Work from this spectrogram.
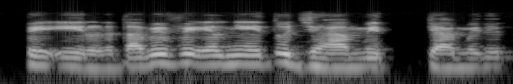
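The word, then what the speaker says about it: جامد: Jamid itu tulisannya jim alif, ya, jimnya panjang, jim alif, kemudian mim dal. Bacanya jamid. Jamid itu artinya adalah dia beku, tidak bisa untuk berubah bentuk.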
